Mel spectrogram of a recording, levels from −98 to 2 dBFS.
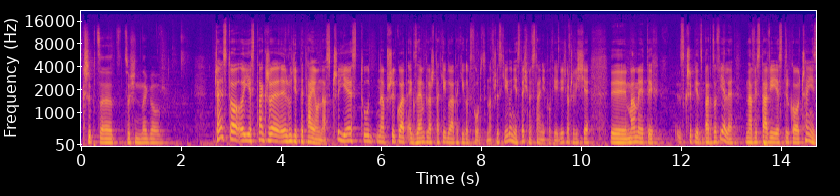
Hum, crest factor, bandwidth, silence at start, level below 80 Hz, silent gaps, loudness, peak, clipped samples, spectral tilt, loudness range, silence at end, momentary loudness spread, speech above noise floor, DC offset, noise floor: none; 20 dB; 16.5 kHz; 0 s; -46 dBFS; none; -22 LUFS; -2 dBFS; under 0.1%; -5 dB/octave; 5 LU; 0 s; 11 LU; 24 dB; under 0.1%; -45 dBFS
